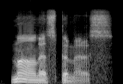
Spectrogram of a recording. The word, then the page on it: Monospermous: British English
